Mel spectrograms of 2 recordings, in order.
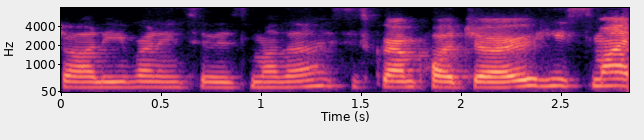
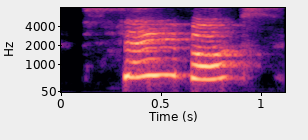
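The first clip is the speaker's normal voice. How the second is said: very high, loud panicked shriek; Grandma Josephine crying out; 11 dB louder than usual. A narrator's reading. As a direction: shriek for help. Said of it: "cried Grandma Josephine".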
